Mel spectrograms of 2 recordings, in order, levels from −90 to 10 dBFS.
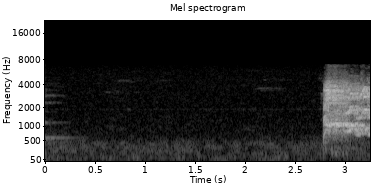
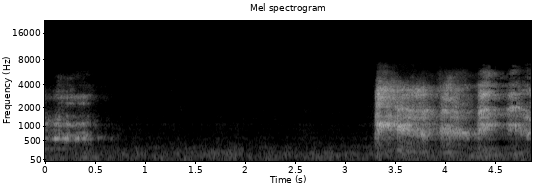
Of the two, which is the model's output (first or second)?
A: second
